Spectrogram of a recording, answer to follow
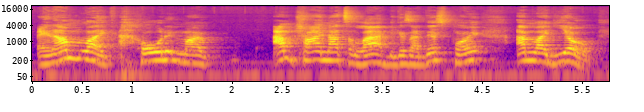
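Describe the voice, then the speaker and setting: A man's voice: sits high, a little slow, pushed and bright. A young man casually telling a funny work story, full of "like" and "yo", breaking into laughs as he goes. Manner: laid-back slangy talk, lots of "like" and "yo", laughing as he tells it. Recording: roomy echo.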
